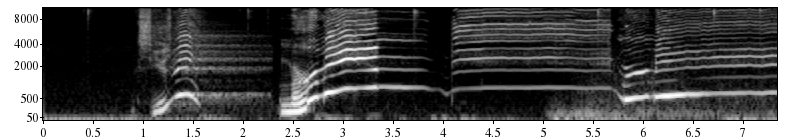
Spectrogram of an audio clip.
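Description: A young man wails and yells loudly into a close microphone.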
